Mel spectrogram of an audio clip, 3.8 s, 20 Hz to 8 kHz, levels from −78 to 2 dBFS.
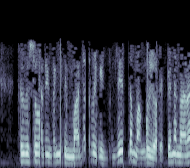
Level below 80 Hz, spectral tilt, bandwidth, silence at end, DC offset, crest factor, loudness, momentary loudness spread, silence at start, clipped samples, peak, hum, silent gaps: -56 dBFS; -10 dB/octave; 4 kHz; 0 s; under 0.1%; 14 dB; -16 LUFS; 5 LU; 0 s; under 0.1%; -2 dBFS; none; none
